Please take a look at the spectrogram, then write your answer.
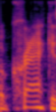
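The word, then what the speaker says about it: craic: What I love about this is how crack is spelled. It's C-R-A-I-C. I mean, it's not C-R-A-C-K.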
